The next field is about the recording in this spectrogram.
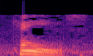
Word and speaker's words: Keynes: John Maynard Keynes. K-E-Y-N-E-S, and that's pronounced as if it were spelled C-A-N-C-A-I-N-E-S. Keynes. John Maynard Keynes.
